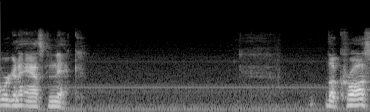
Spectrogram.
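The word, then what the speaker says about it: LaCroix: going to ask Nick Lacrosse Seltzer is pronounced lacrosse because of some stupid town in Wisconsin exactly not because they're French.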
